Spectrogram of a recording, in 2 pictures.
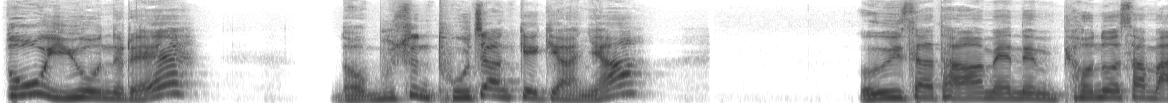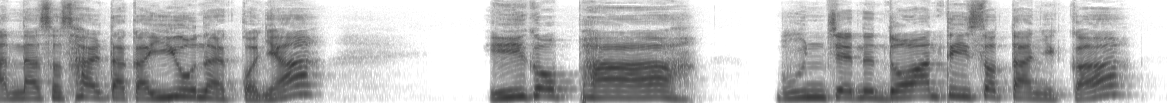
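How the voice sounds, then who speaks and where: A woman's voice: mid-range voice, expressive, a little slow, a bit bright. A blunt, scornful divorced man snaps short rebukes, voiced by a woman reading the story. The delivery stays curt and contemptuous, a radio-story scolding.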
